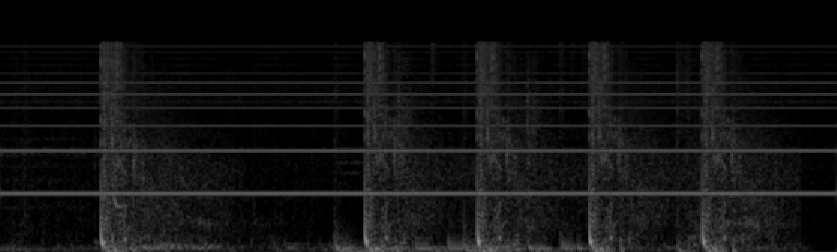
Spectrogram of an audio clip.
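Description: Gunshots crack several times in quick succession.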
